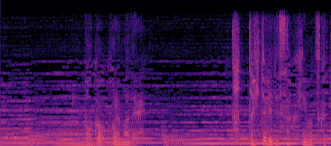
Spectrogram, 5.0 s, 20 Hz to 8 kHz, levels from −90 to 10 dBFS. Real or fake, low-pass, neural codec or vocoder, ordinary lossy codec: real; 7.2 kHz; none; none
